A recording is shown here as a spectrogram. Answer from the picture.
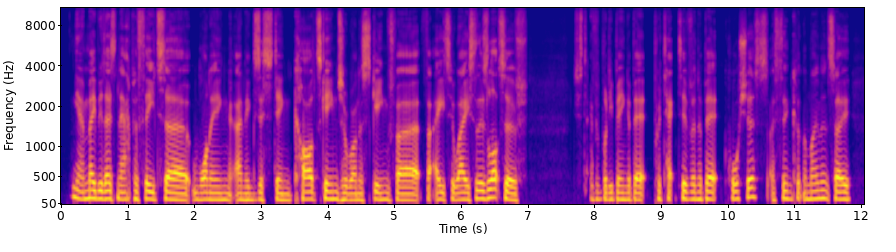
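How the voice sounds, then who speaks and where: Speaking at a moderate pace, a man with a medium pitch delivers flat, monotone intonation in a dark, mellow tone, recorded dry and close with no echo. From northern England, Middlesbrough. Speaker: fintech company founder and CEO. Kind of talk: podcast interview.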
